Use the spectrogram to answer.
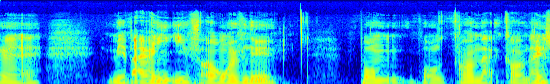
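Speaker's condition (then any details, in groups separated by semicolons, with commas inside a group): Cerebral palsy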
